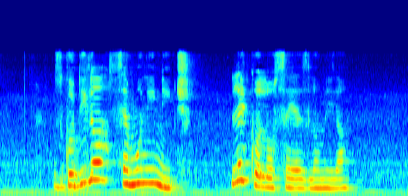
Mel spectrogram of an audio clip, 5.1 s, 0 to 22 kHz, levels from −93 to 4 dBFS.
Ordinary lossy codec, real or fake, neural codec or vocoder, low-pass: none; fake; codec, 16 kHz in and 24 kHz out, 2.2 kbps, FireRedTTS-2 codec; 7.2 kHz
